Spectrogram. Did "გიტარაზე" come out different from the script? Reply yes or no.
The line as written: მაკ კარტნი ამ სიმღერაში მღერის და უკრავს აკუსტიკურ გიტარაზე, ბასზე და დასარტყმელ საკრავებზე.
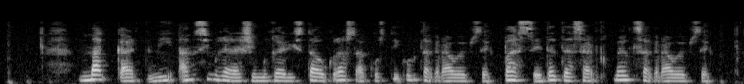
yes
